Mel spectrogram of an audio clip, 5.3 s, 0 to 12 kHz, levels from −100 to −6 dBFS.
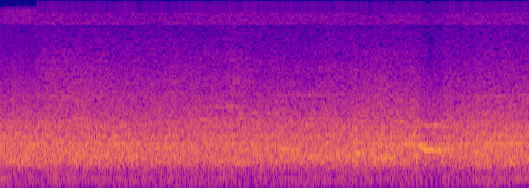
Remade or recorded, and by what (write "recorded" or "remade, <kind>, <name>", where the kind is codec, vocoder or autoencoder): remade, vocoder, Vocos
